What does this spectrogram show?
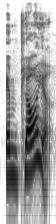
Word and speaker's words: employer: Employer. Employee. See, employee. അവിടെ last സിലബിളിലാണ് stress വരുന്നത്. എംപ്ലോയർ. അവിടെ second syllable. എംപ്ലോയർ. Second syllable. Employer. I don't say employer. I don't say employer. I say employer.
